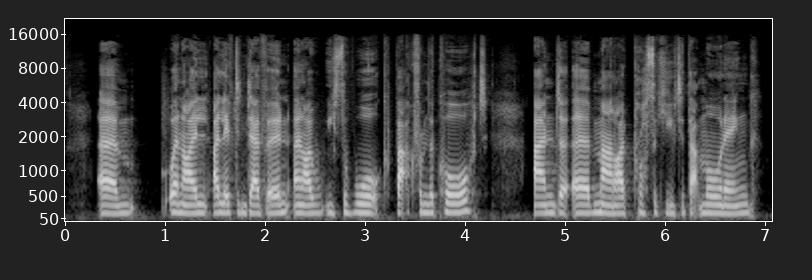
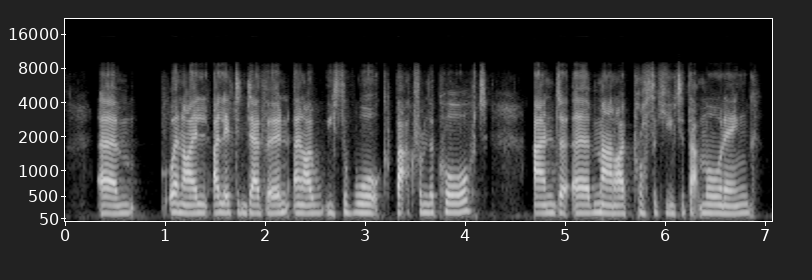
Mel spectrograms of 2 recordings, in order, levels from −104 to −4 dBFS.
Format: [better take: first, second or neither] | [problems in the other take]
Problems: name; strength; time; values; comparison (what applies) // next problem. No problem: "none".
first | garbled, watery; slightly; nothing above 7.5 kHz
